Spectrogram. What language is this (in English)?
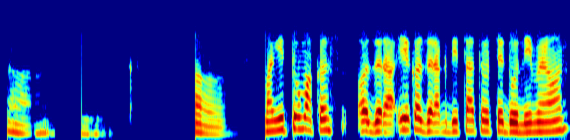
Konkani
